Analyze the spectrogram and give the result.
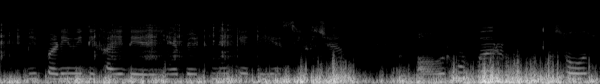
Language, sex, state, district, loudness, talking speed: Hindi, female, Rajasthan, Bikaner, -21 LUFS, 150 wpm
